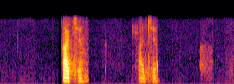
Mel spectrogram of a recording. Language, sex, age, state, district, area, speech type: Santali, male, 18-30, West Bengal, Bankura, rural, conversation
